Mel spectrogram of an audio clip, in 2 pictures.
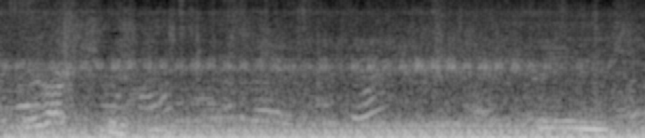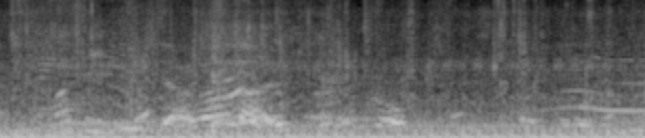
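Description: An engine idling steadily, a low, even throb, with people talking in the background.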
